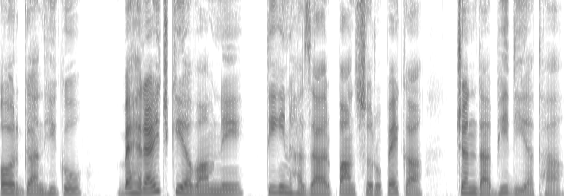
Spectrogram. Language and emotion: Urdu, neutral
